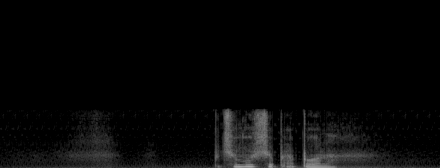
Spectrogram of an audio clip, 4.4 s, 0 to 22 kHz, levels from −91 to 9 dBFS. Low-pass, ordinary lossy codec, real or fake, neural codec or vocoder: none; none; fake; codec, 16 kHz, 0.4 kbps, LongCat-Audio-Codec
